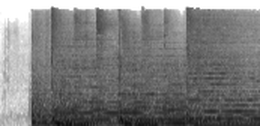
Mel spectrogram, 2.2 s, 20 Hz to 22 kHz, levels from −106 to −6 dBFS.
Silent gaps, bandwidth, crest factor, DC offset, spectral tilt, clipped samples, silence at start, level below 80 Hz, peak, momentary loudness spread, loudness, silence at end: none; 17.5 kHz; 14 dB; under 0.1%; -5 dB/octave; under 0.1%; 0.25 s; -26 dBFS; -6 dBFS; 3 LU; -21 LUFS; 0 s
